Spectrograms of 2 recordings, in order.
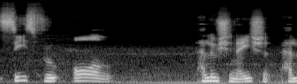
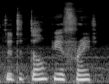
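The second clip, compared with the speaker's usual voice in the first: put-on higher girl's voice, stuttering as she taunts; stammering teasing girl; 8 semitones higher than usual. Neneko mocking Ikeda as a scaredy cat, high and stuttering. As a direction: taunt him while tripping over every word.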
